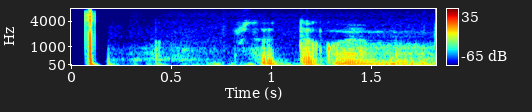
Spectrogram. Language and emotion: Russian, neutral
